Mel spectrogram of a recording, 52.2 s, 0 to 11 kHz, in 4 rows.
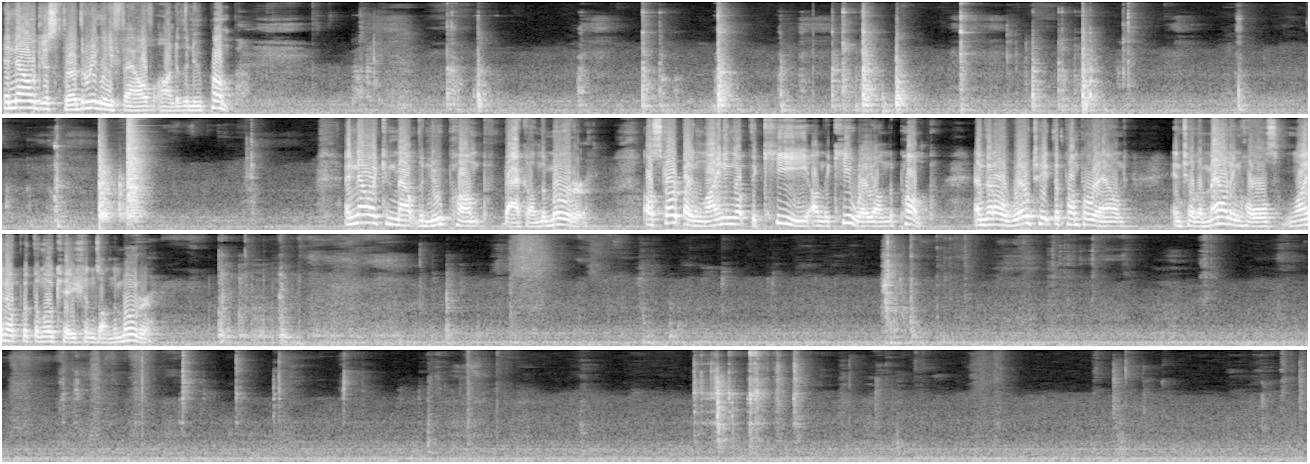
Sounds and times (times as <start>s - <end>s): Speech: 0.0s - 2.5s, 16.5s - 27.7s.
